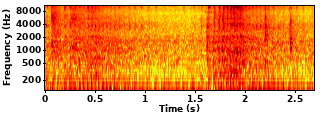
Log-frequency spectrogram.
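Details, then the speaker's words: Honda Scoopy injection scooter stumbles and limps when throttle opens at initial pull; fuel pressure 40.3 psi, injector, air filter and plug already fine or replaced, ignition coil suspected and tested next. "coba gas khasnya Bro Nah itu dia seperti pincang ya Bro tuh liat"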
